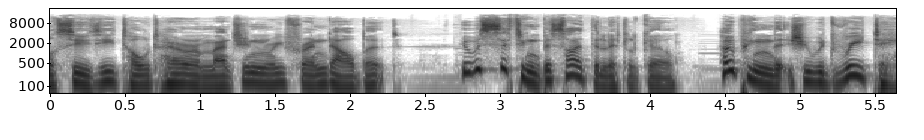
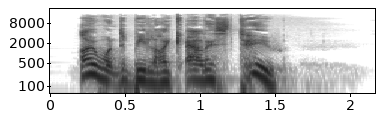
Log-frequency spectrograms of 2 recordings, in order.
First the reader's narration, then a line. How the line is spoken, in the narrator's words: Albert exclaimed to his friend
